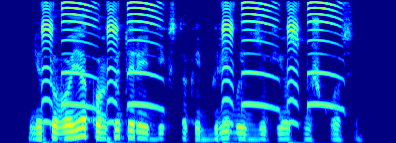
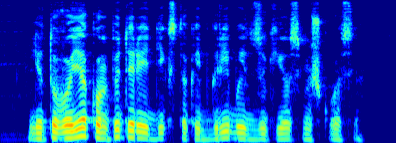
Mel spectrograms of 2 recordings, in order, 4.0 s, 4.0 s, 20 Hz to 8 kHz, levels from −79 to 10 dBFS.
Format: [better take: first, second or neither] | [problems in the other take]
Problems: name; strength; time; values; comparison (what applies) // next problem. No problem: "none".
second | noise reduction (classical method log-MMSE)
